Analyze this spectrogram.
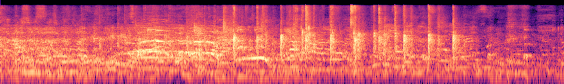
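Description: A large audience claps and cheers.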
